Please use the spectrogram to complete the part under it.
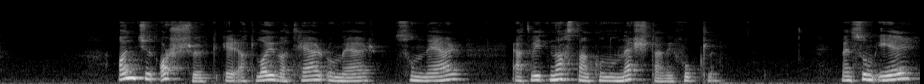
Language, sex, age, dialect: Faroese, female, 61+, Norðurstreymoy/Eysturoy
